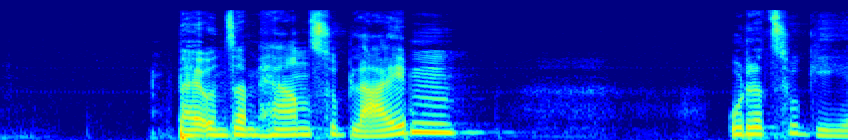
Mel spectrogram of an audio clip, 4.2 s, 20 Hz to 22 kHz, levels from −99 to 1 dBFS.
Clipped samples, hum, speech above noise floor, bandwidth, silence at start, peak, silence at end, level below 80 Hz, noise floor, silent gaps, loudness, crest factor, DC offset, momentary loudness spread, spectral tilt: under 0.1%; none; 44 dB; 16 kHz; 0.9 s; -18 dBFS; 0 s; -64 dBFS; -80 dBFS; none; -36 LUFS; 20 dB; under 0.1%; 7 LU; -5 dB/octave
